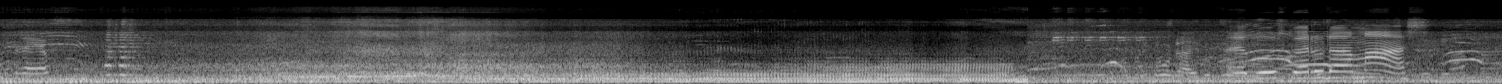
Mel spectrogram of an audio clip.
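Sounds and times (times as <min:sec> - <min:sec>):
road noise: 0:00.0 - 0:15.0.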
